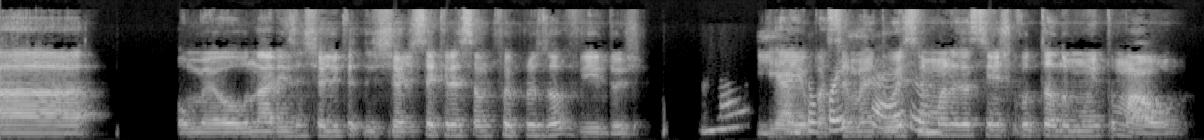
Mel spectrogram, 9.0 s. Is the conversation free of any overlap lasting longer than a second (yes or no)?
no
